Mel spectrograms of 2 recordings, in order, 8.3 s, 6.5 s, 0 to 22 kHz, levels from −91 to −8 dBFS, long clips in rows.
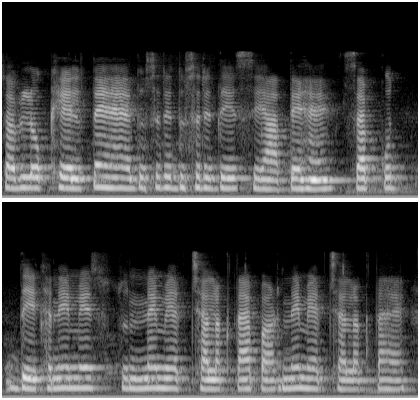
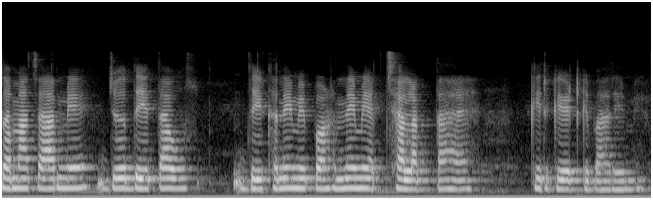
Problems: none marked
